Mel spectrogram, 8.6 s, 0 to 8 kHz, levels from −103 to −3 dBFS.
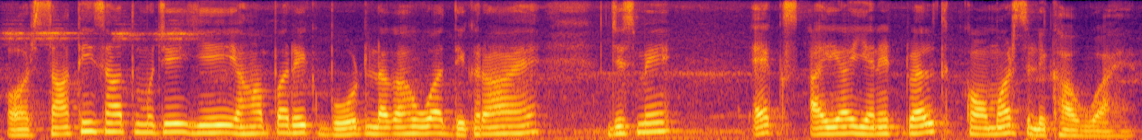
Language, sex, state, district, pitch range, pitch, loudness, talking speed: Hindi, male, Madhya Pradesh, Katni, 140-175 Hz, 150 Hz, -13 LUFS, 160 wpm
